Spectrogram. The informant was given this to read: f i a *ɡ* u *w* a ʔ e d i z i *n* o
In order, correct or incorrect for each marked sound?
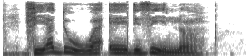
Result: incorrect, correct, correct

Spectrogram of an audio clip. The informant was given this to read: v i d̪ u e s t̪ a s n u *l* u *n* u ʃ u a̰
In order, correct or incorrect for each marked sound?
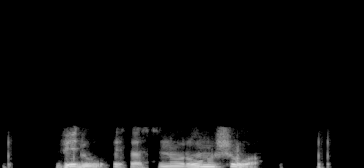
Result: incorrect, correct

